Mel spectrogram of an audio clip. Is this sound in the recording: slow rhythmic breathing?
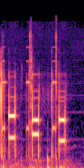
no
